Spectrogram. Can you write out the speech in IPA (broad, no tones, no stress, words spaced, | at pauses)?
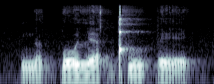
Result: nœk͡polʲa ǃʼupe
